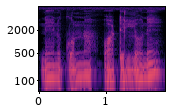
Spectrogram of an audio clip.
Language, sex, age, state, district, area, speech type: Telugu, male, 30-45, Andhra Pradesh, Chittoor, urban, spontaneous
